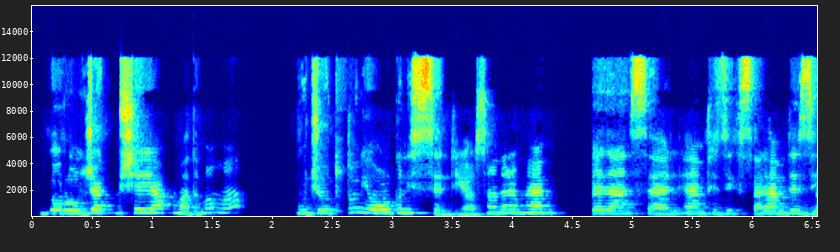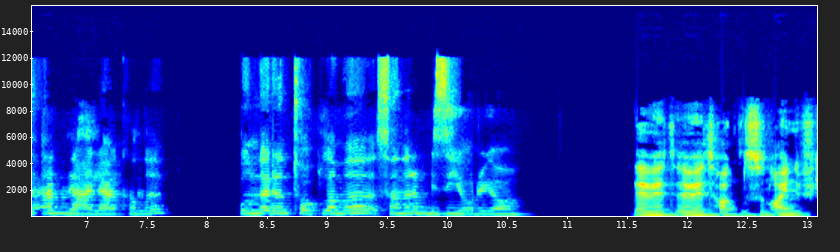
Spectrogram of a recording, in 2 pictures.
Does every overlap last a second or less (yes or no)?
yes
